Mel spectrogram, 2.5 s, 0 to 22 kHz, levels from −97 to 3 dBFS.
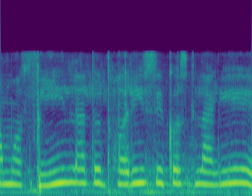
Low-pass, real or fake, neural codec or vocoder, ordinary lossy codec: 7.2 kHz; fake; codec, 16 kHz, 4.8 kbps, FACodec; none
